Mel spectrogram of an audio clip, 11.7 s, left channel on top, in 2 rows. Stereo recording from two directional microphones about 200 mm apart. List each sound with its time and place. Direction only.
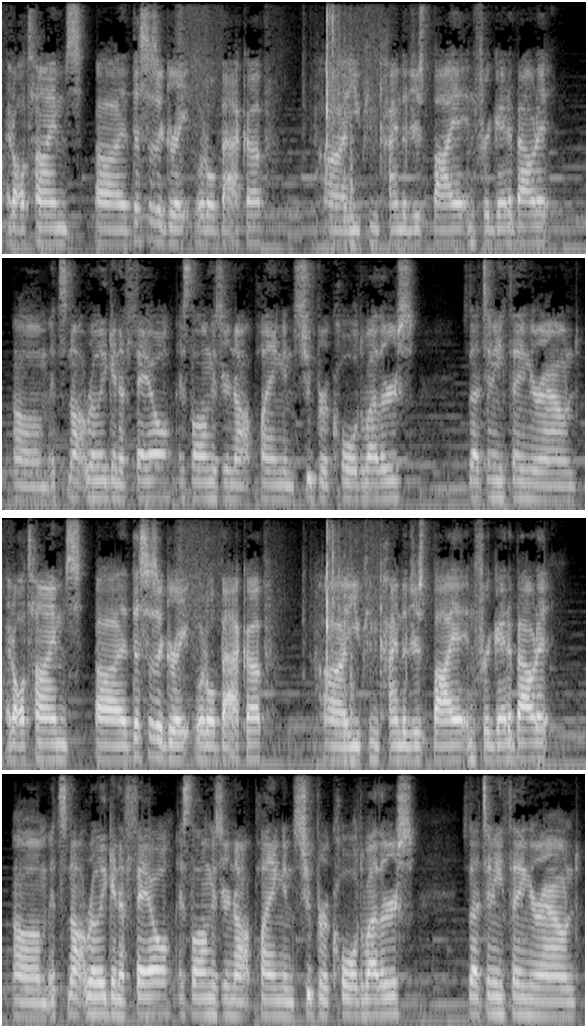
0.0 s speech: 50° right (ahead or behind)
